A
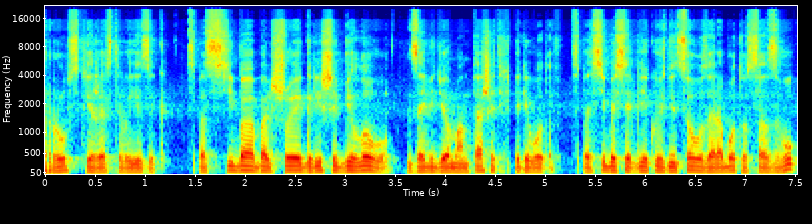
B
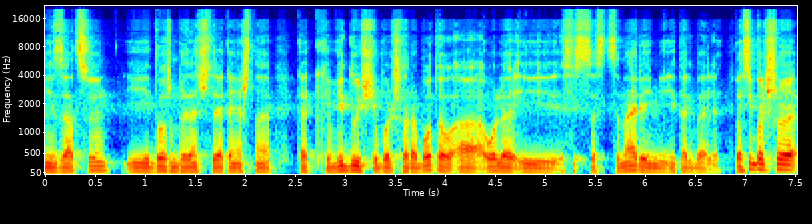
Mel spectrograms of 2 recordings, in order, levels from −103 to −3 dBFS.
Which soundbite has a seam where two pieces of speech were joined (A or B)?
B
